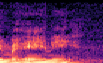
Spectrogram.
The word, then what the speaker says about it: Mahaney: It flows when you say Mahaney. – Yeah, but his fan bam goes Mahaney. – Yep. – As if there's two N's and no E.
